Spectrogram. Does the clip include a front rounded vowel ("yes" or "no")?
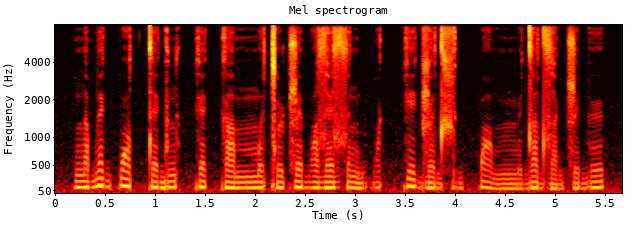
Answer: yes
